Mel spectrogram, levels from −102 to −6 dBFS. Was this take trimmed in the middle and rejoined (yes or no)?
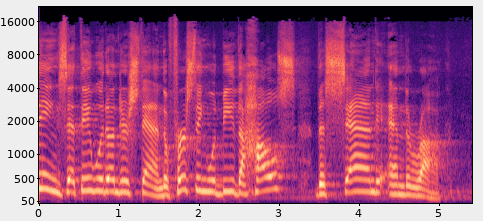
no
